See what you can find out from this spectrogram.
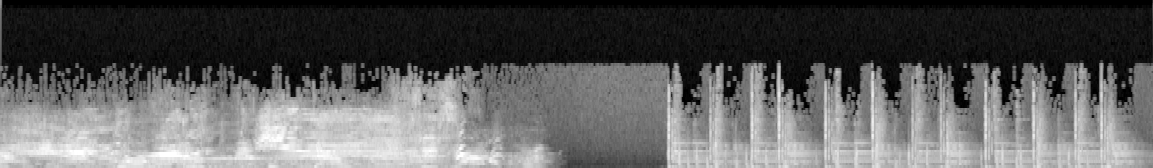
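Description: A cat meows and yowls repeatedly for about five seconds, loud, wavering cries overlapping one another, then a brief hush before steady rhythmic tapping takes over.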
